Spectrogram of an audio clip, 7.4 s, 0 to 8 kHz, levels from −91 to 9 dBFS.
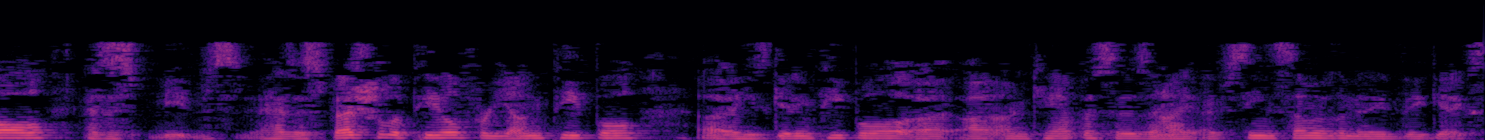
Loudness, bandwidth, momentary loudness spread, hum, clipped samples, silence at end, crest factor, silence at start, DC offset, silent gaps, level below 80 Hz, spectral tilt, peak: -40 LUFS; 5.8 kHz; 9 LU; none; under 0.1%; 0 s; 18 dB; 0 s; under 0.1%; none; -70 dBFS; -10 dB/octave; -20 dBFS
